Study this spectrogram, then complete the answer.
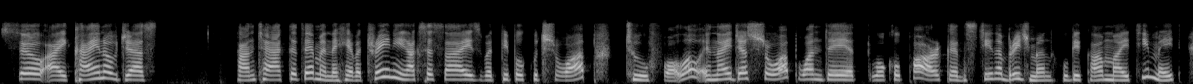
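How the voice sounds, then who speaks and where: The speaker has a Russian accent and talks at a moderate pace with ordinary pitch variation and very even loudness. The sound is dry and close with no echo, and the background is quiet. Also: woman, fairly high pitch for a woman. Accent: Russian, pronounced. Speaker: adventure racer. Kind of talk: interview.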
